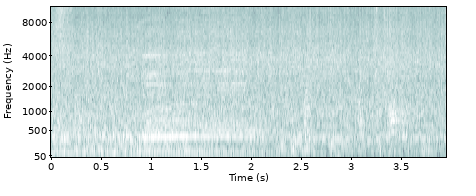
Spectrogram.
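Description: A man speaks calmly close by inside a car.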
